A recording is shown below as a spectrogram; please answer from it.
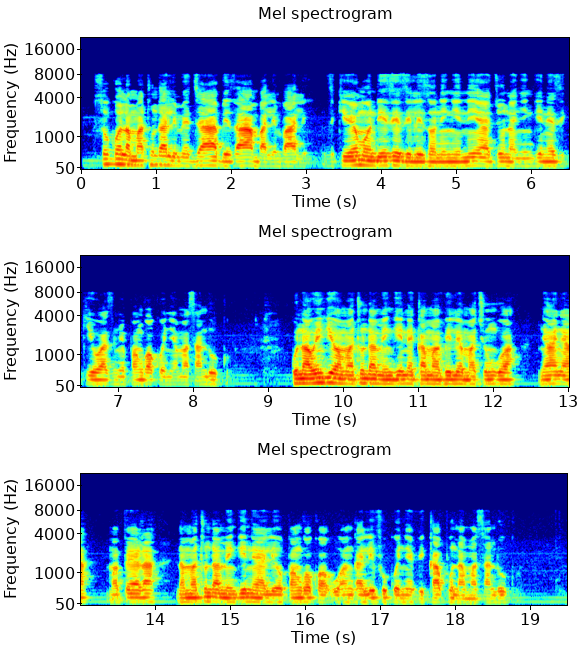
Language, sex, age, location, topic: Swahili, male, 18-24, Nairobi, finance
